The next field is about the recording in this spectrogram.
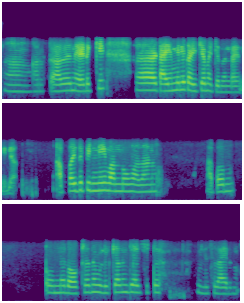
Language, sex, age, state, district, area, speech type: Malayalam, female, 45-60, Kerala, Wayanad, rural, conversation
